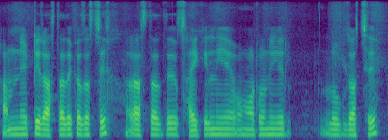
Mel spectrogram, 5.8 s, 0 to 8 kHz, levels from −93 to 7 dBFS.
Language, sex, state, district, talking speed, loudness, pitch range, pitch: Bengali, male, West Bengal, Cooch Behar, 145 wpm, -19 LUFS, 115-125 Hz, 120 Hz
